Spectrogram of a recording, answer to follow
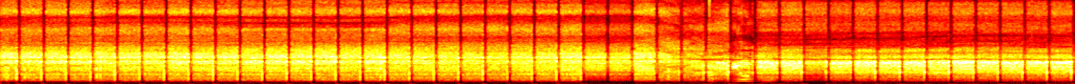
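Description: Spirit box (ghost box) radio scanning through stations: steady static chopped into rapid, even pulses as it sweeps, with a brief snatch of a voice about seven seconds in.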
